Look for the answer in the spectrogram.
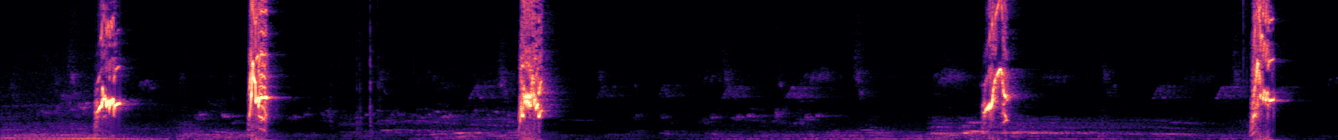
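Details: Booming Javan myna calls used to attract wild birds: five short, gritty bursts at irregular spacing over a low background hum and faint whistled notes.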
